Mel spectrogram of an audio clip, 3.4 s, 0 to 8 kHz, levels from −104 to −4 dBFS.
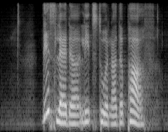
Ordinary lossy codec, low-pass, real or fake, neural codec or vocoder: none; 7.2 kHz; fake; vocoder, 24 kHz, 100 mel bands, Vocos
